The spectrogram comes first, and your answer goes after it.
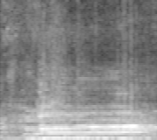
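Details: Sahiwal bull calf at a Monday livestock market near Dhaka, Bangladesh, giving a single sustained moo, a steady drawn-out tonal low with a slight wavering, amid faint market background.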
